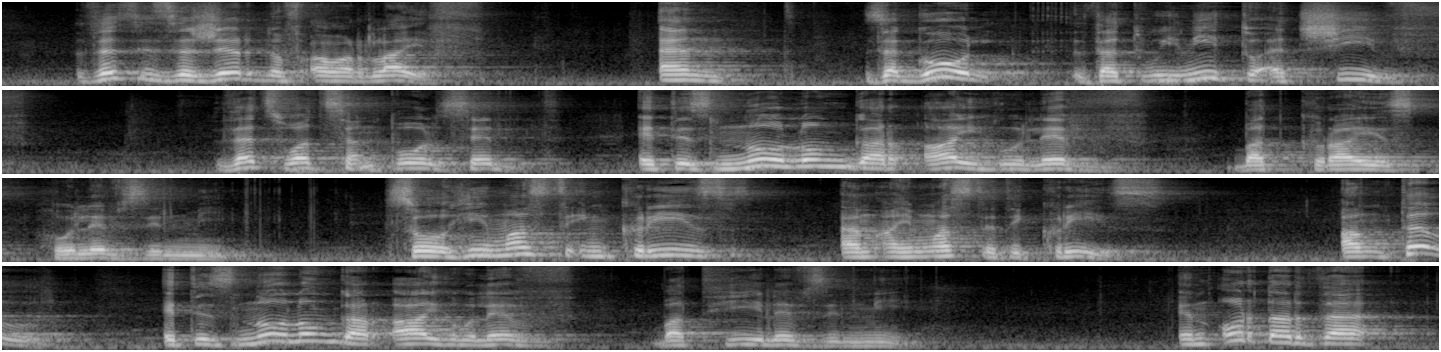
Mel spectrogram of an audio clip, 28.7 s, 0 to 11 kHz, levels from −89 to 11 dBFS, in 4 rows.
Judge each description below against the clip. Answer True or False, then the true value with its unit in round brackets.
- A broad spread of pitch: True (7.2 semitones)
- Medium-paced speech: False (120 wpm)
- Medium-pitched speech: True (150 Hz)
